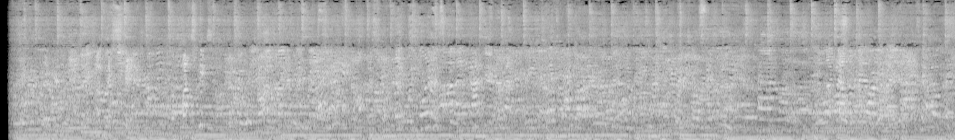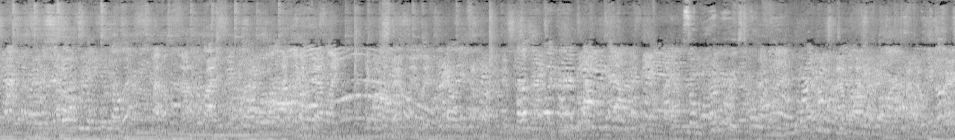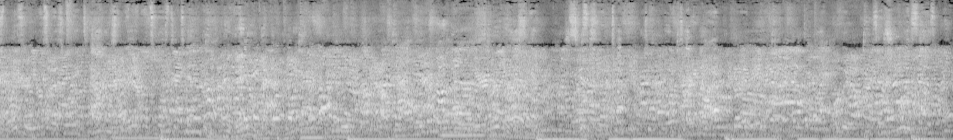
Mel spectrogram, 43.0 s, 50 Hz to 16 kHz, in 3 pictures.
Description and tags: crowd - bar 1
crowd - bar - electric bicycle vancouver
